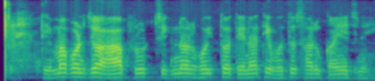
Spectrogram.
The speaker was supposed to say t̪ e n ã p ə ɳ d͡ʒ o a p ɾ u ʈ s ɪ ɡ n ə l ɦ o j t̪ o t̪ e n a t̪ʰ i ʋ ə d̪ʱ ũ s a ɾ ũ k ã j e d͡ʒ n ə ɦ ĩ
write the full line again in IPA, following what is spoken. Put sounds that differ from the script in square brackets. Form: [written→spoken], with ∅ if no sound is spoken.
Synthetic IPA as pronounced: t̪ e [n→m] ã p ə ɳ d͡ʒ o a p ɾ u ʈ s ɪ ɡ n ə l ɦ o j t̪ o t̪ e n a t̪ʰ i ʋ ə d̪ʱ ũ s a ɾ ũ k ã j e d͡ʒ n ə ɦ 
